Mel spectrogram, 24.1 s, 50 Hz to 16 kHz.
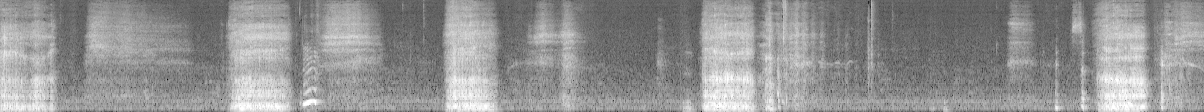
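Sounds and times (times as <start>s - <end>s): person snoring: 0.0s - 1.2s, 4.5s - 5.9s, 8.9s - 10.0s, 13.7s - 15.5s, 21.8s - 24.0s
soft breaths: 1.6s - 4.2s, 6.3s - 7.8s, 10.1s - 12.0s, 20.1s - 21.1s.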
